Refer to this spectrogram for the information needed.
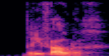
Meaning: triple, threefold
- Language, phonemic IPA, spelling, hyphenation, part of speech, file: Dutch, /ˌdriˈvɑu̯.dəx/, drievoudig, drie‧vou‧dig, adjective, Nl-drievoudig.ogg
